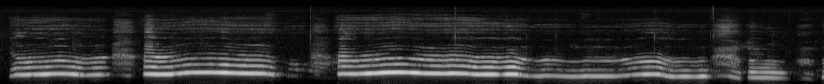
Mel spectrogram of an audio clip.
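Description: A man singing unaccompanied, without words: long held notes that waver and slide gently in pitch, in three long phrases with audible breaths between them, then shorter notes near the end.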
